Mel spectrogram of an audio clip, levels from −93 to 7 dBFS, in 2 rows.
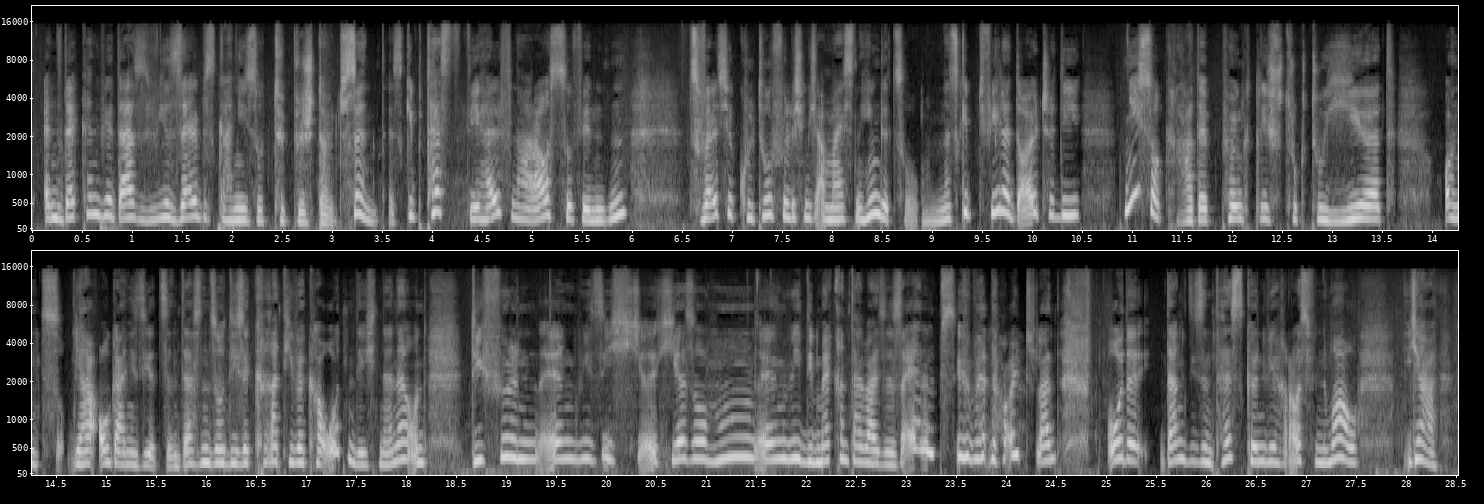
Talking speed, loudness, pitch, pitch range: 155 wpm, -19 LUFS, 255 Hz, 220-305 Hz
